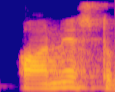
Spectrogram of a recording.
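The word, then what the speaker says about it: honest: तो देखिए जिसमें वोवेल साउंड होता है जिसमें वोवेल साउंड आपका उच्चारण होता हो तो उसके पहले एन आर्टिकल का यूज किया जाता है। इसलिए एन ऑनेस्ट मैन लिखना होगा।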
